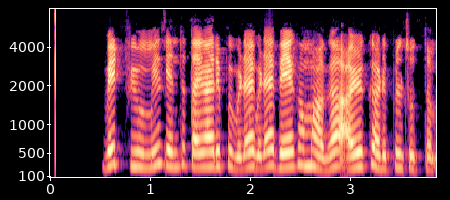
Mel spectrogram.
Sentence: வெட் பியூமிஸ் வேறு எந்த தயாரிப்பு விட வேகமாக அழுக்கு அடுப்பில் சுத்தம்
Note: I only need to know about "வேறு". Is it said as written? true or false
false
